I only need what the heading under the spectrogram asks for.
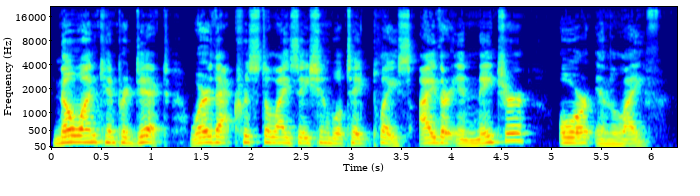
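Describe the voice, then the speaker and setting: A man reading a scripted religious devotional in a measured, deliberate way, with emphatic phrasing and pauses. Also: fairly high pitch. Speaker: reader of a religious devotional text.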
